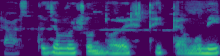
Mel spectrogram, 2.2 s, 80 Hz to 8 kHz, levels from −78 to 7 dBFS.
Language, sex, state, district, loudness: Bengali, female, West Bengal, Purulia, -26 LUFS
